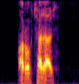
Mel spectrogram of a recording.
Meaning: 1. healing, curative 2. healthy, wholesome, healthful, beneficial
- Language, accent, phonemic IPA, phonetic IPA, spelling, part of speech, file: Armenian, Eastern Armenian, /ɑroχt͡ʃʰɑˈɾɑɾ/, [ɑroχt͡ʃʰɑɾɑ́ɾ], առողջարար, adjective, Hy-առողջարար.ogg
